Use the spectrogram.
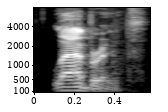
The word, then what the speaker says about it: Labyrinth: Studios I think um I think it's Labyrinth like I say it in two syllables you say it in three yeah I think I say it in two Labyrinth Labyrinth Labyrinth so Kevin's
